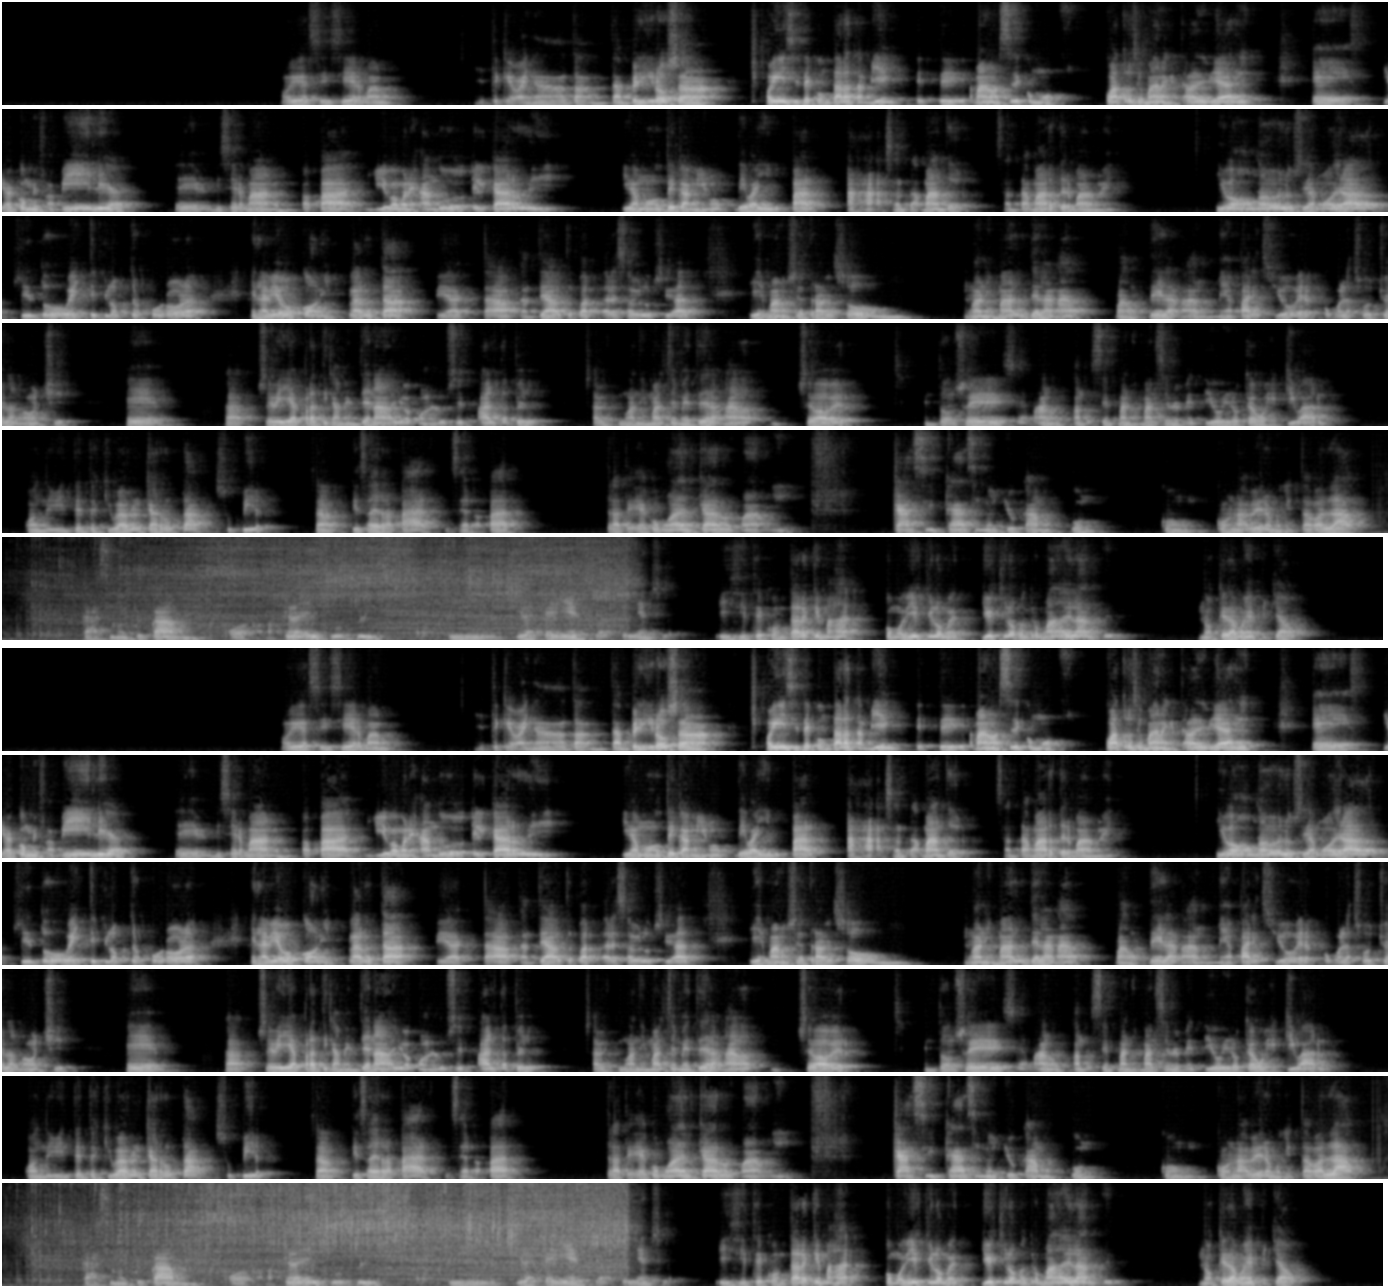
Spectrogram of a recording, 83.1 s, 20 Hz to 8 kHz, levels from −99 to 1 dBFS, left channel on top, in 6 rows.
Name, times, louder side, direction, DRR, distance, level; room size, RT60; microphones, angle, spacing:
voice 1, 2.8-3.9 4.7-7.1 7.6-10.5 11.0-12.5 13.1-15.1 15.6-19.4 20.1-22.0 22.3-23.5 23.9-25.0 26.0-29.7 30.2-31.8 32.1-34.6 35.2-36.8 37.3-38.5 38.9-42.2 42.8-43.3 43.8-46.9 47.5-49.4 49.6-50.0 50.8-54.8 55.7-57.4 57.8-58.1 58.6-59.7 60.0-60.5 61.5-63.3 64.4-66.4 67.0-69.0 70.1-73.1 73.8-75.8 76.5-77.8 78.1-80.4 81.3-82.2, right 2 dB, 20° right, 6 dB, 2.1 m, -28 dB
Water tap faucet / Sink (filling or washing), 68.5-75.6, right 9 dB, 60° right, 1.9 m, -40 dB
16.0 x 16.0 x 5.3 m, 0.40 s
head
